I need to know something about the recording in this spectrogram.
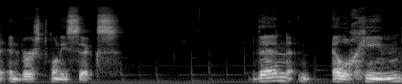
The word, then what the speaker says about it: Elohim: you will know that masculine plural words end in im, Elohim. Eloh is God. Elohim is gods. We've been saying it wrong the whole time.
